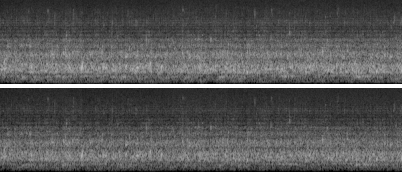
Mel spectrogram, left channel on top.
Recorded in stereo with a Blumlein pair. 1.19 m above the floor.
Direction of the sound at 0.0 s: 10° left.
